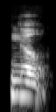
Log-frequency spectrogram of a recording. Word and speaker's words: ngo: It is pronounced as ngo, ngo, ngo, meaning I. So you could see here there is letter Q symbolizing the falling tone. So it should be pronounced as ngo, ngo. And with there is the NG sound is the pre-nasalization sound in this word.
